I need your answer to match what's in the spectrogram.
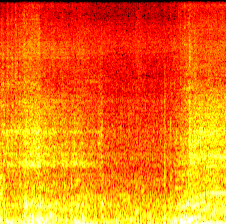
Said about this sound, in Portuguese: Enfim, as pernas entraram, a porta foi fechada e os dois carros deram partida ao mesmo tempo.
